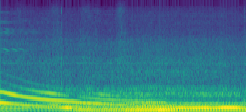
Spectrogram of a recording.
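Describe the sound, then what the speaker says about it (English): A Toyota Camry's engine revs up close as the car pulls away on a short test lap, its pitch sliding downward through a gear change and then settling into a steady drone. "Right now, he's gonna take a little lap, and we'll see if it runs or not."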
